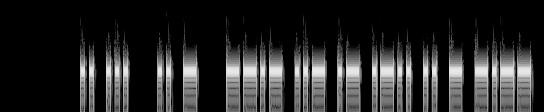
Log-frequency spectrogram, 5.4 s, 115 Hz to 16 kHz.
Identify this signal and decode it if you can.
Morse code, heard as a keyed tone, about 28 wpm, 700 Hz. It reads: IS IT QUALITY
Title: Sentences from Top 1000 Words - Review Part 4 - 28wpm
